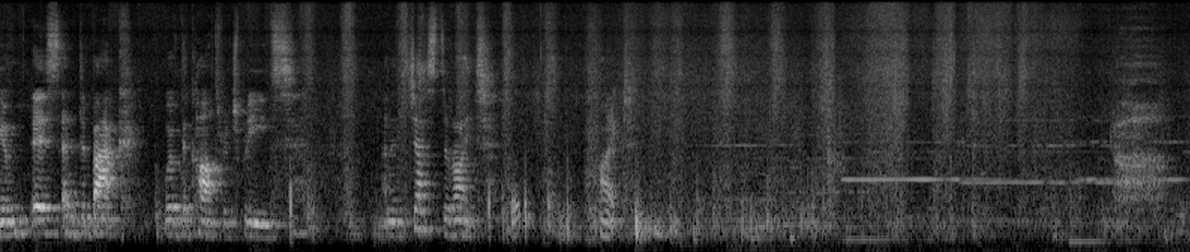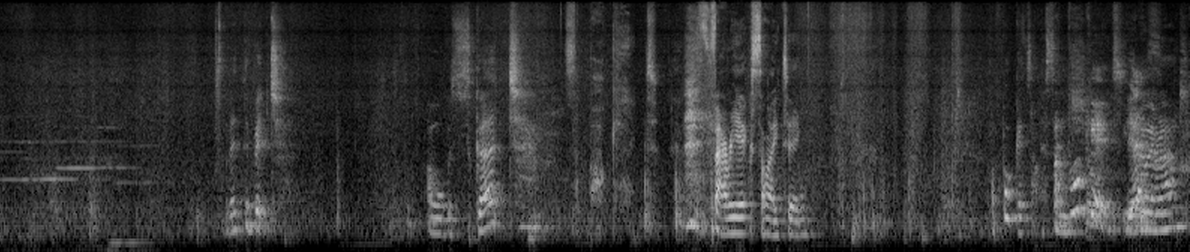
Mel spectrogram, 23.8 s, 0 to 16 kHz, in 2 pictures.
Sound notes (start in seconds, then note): 11.1 exhaling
